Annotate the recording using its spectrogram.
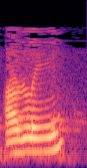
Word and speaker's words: Arlene: Arlene.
